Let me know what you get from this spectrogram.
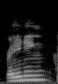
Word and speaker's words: Groening: I never have known how do you pronounce the name of the guy that created the Simpsons? Is it Groening? – Groening.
